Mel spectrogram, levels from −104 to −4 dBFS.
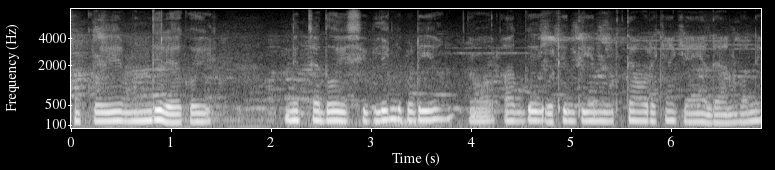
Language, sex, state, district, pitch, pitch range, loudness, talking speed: Rajasthani, female, Rajasthan, Churu, 175 Hz, 165-180 Hz, -18 LUFS, 155 wpm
